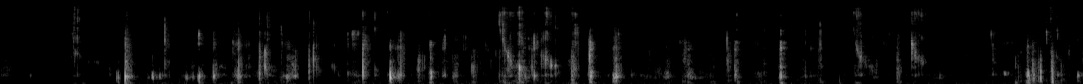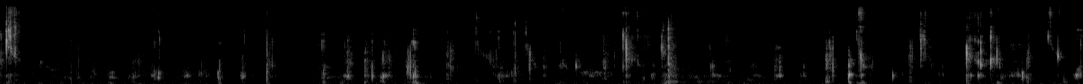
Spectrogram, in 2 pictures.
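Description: Close-miked chewing of a Korean walnut cake (hodu-gwaja) filled with red bean paste and butter: irregular crunchy bites and chews from the cake and its walnut pieces, with a brief pause just past the middle.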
